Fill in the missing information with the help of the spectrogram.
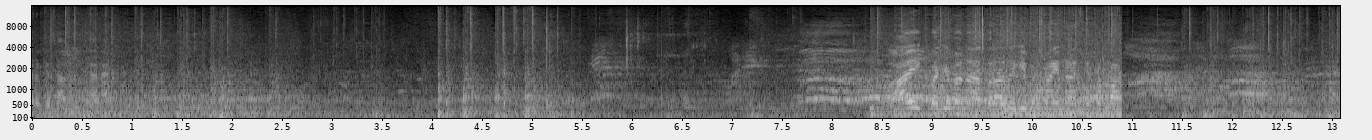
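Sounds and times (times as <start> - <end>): arena crowd noise: 0.0 - 13.0.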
